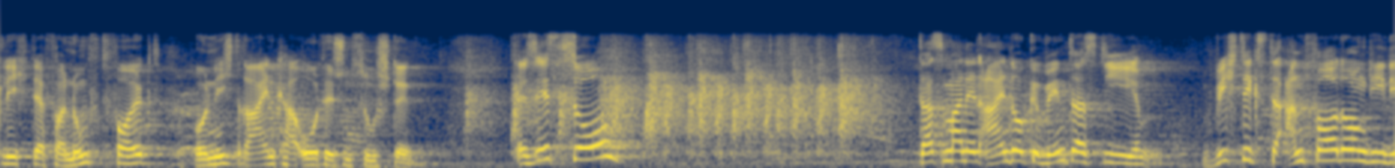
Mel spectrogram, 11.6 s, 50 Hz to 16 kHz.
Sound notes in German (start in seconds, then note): 3.8 Beifall bei der FDP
